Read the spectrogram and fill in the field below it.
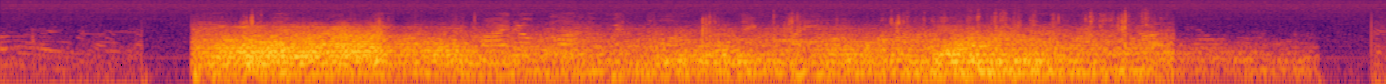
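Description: A group of young girls cheers loudly together outdoors.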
